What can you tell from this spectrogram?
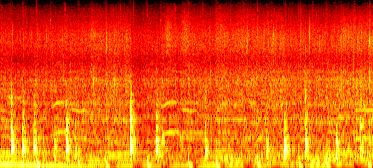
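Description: Chopped onion, peppers and celery sizzling in oil in a stainless steel pot while being stirred with a wooden spoon, which knocks and scrapes against the pot at irregular moments.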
